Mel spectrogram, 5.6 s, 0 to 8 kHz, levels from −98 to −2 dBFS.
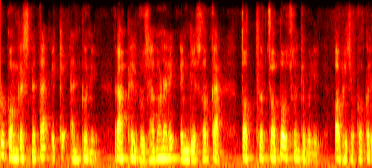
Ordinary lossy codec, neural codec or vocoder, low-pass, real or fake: Opus, 32 kbps; codec, 44.1 kHz, 7.8 kbps, Pupu-Codec; 7.2 kHz; fake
